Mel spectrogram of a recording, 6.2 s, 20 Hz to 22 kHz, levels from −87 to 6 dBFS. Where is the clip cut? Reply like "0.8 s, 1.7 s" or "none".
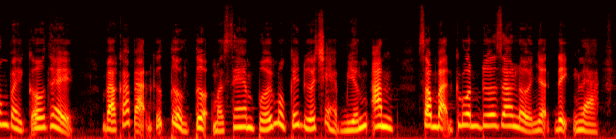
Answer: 4.6 s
